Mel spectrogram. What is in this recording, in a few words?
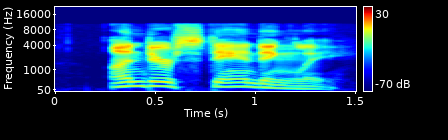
"understandingly", English spelling voice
